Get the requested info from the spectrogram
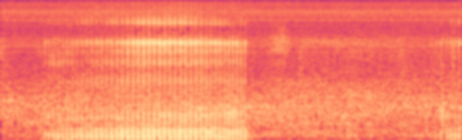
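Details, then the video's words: Snoring French Bulldog, kept with a second Frenchie as pets, heard indoors: one buzzy, pulsing inhalation of about two seconds that rises to a peak midway, then cuts off into near silence and faint room noise. "Massive snoring frenchbulldog!"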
